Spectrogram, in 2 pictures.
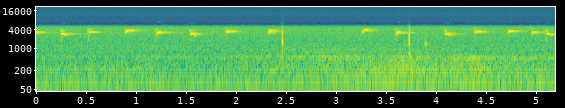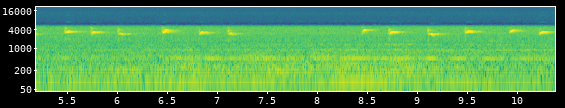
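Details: In a neglected garden in Miyamae Ward, Kawasaki, Japan, a Japanese bush warbler that comes every year repeats quick, high, clipped notes in rapid runs with short gaps, against a constant low rumble and hiss.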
